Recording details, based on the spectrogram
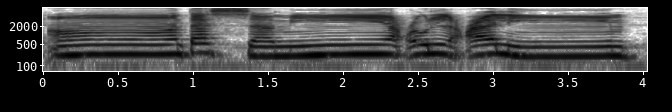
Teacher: تا کو سین کے ساتھ ملائیں گے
